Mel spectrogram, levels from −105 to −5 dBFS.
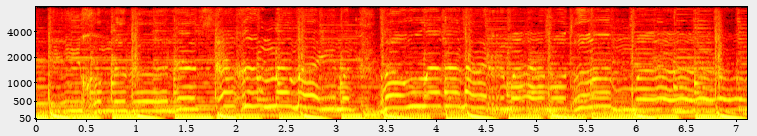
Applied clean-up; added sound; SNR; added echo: none; none; none; none.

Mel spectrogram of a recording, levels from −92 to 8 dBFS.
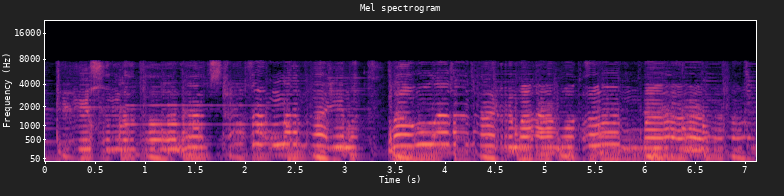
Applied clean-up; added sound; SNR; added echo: neural mask model RNNoise.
